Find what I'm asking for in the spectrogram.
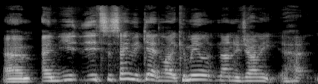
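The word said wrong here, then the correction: Nanjiani: Nan Nan Nanajani, Nan. I keep pronouncing his name wrong. How do I pronounce his name, Ant? Come on. Camille Is that it? Camille. Yeah. Nanjani.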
